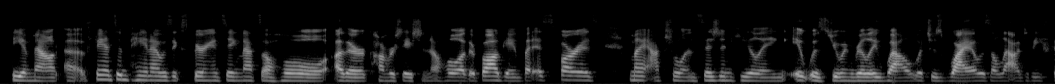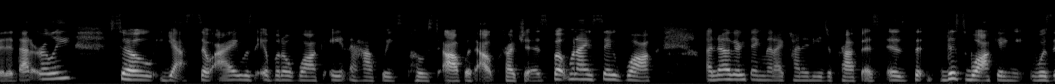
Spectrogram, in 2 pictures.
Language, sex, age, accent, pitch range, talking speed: English, female, 20-39, American, 175-200 Hz, 215 wpm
